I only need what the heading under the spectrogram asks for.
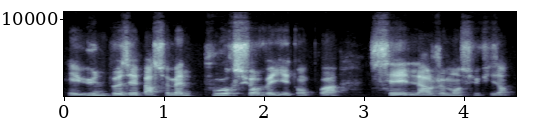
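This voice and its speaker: French man hosting a live chat, gravelly. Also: fairly high pitch, steady tone, moderate pace, muffled recording. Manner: friendly, many hesitations and "euh" fillers. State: dry throat. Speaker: online community manager hosting a live chat. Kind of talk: casual live-stream chat, reading out viewer comments.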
